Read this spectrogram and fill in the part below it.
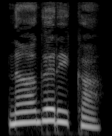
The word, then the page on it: ನಾಗರೀಕ: kannada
